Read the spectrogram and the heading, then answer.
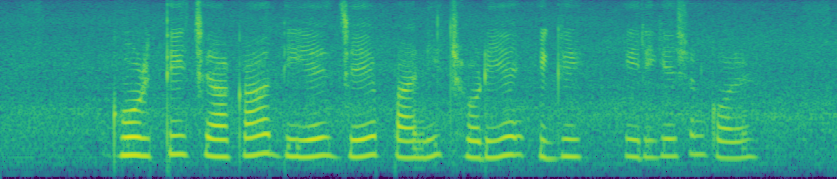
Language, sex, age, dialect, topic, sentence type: Bengali, female, 18-24, Western, agriculture, statement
